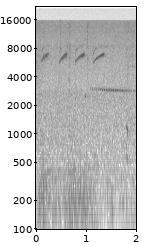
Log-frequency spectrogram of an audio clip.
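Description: A bird calling in the bush: a run of short, high, rising chirps about three a second. A thin steady whistle sounds through the second half, over a faint low rumble of outdoor background.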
